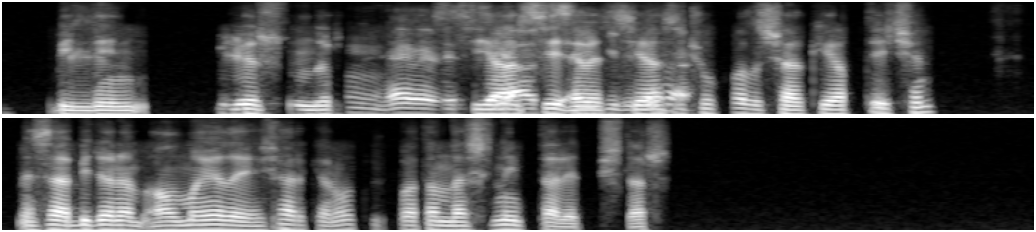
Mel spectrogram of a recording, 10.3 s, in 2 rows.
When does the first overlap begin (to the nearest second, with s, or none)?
2 s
